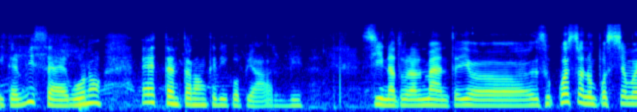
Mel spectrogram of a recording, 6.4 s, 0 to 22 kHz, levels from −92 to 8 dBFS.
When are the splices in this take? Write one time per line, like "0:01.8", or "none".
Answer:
none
